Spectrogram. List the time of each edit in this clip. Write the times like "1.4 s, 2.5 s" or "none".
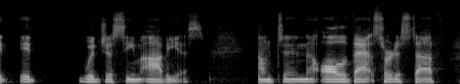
2.6 s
